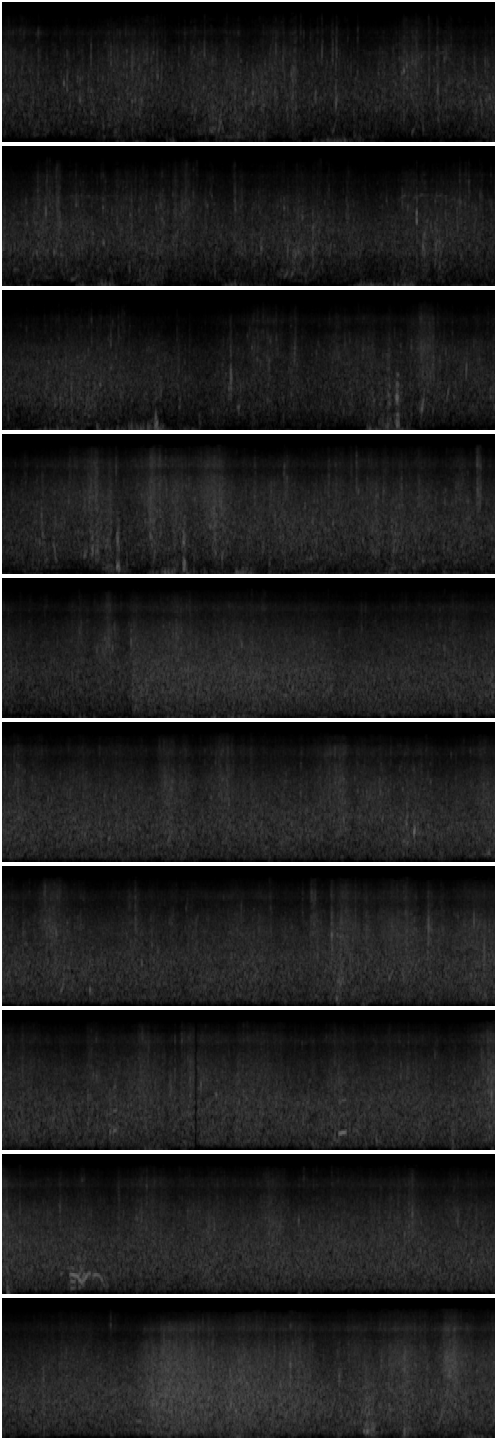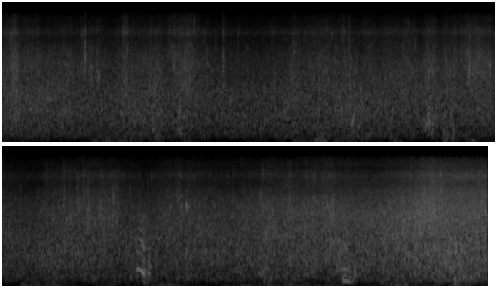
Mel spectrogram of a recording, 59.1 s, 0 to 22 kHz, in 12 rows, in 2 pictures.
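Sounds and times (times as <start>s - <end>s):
paddle splashes and drips: 0.0s - 59.0s
water splashing against raft: 0.0s - 59.0s
river current rushing: 33.7s - 59.0s.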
